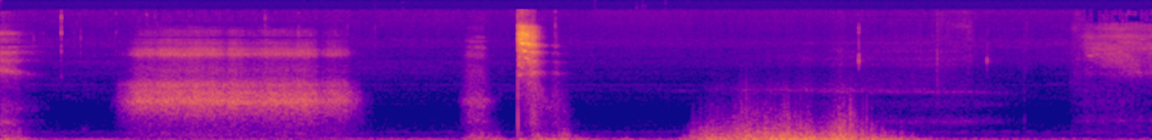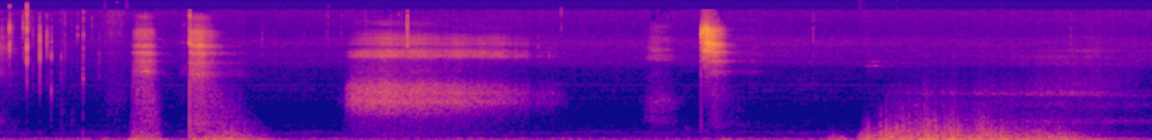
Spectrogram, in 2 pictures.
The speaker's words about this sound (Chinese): 看着我的眼睛，然后深呼吸，吸气。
